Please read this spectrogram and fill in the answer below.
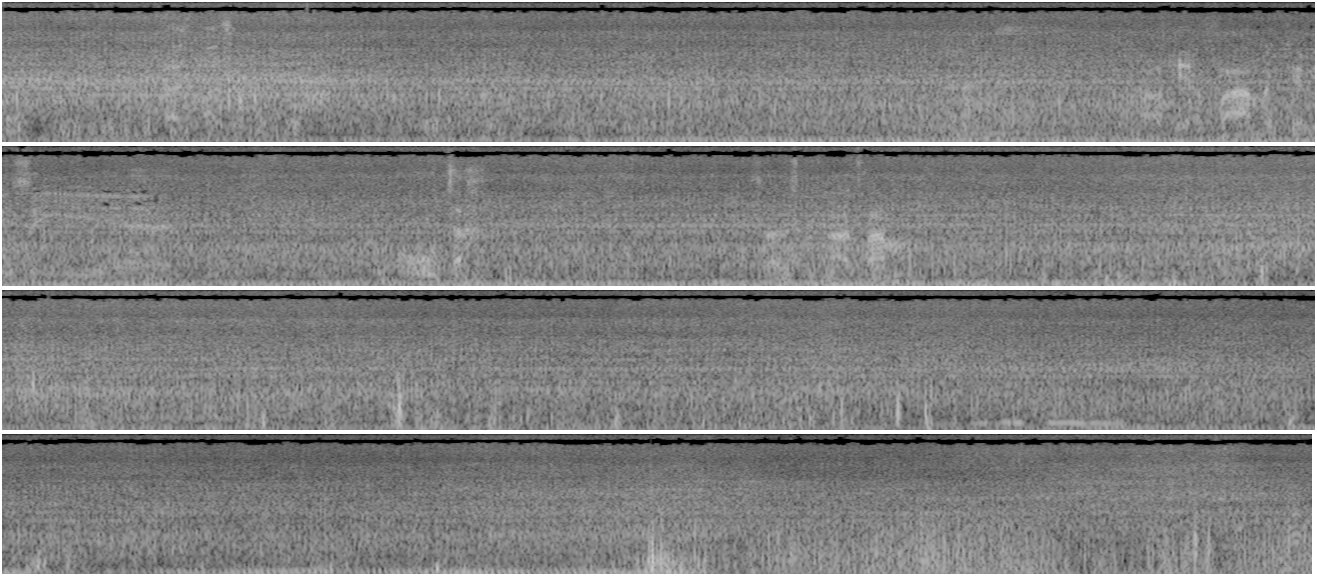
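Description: Wind rushing over the microphone and the low rumble of a vehicle riding along a bumpy dirt track, easing a little in the middle and heavier again near the end.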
